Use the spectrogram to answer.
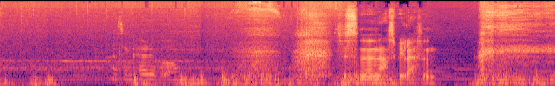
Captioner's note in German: lacht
